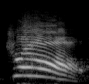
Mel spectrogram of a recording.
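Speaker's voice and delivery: put-on a loud high gunfight call to the kids; shouted draw. Shown as a demonstration. Announcer to kids at the arena, loud showdown shout. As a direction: bark it out like a showdown starter. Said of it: "And then I'm gonna say".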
